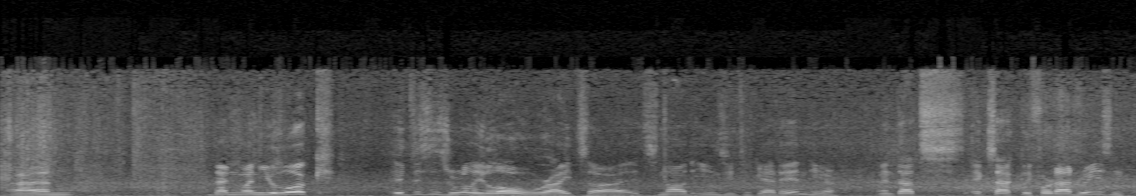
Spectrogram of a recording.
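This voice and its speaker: A man speaks at a moderate pace in a high voice with ordinary pitch variation, his dry, echo-free sound set against noticeable background noise. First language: not English. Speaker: survival instructor. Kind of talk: outdoor tutorial. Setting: outdoors in snow. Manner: halting, many fillers. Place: forest.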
